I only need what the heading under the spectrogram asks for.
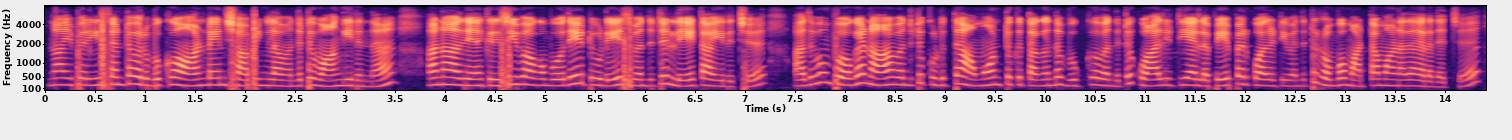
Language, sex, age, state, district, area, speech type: Tamil, female, 30-45, Tamil Nadu, Erode, rural, spontaneous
